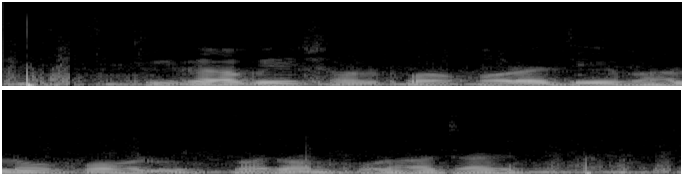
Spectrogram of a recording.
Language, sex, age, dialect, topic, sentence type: Bengali, male, 18-24, Rajbangshi, agriculture, question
